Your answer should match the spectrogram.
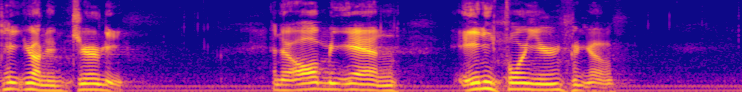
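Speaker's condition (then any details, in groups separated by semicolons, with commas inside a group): Severe speech impediment; about age 84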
